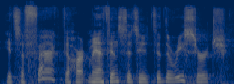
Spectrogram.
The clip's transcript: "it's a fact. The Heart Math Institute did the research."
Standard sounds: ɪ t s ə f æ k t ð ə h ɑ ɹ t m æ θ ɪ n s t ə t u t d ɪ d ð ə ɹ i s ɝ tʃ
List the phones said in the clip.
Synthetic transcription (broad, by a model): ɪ t s ə f æ k t ð ə h ɑ ɹ t m æ θ ɪ n s t ə t u t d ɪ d ð ə ɹ i s ɝ tʃ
